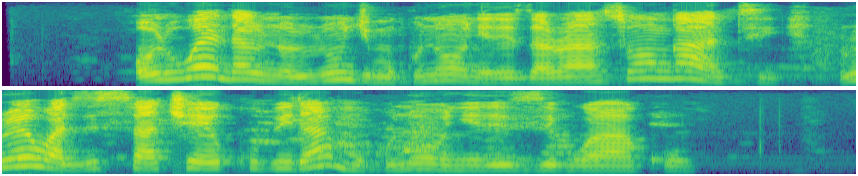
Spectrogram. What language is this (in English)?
Ganda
